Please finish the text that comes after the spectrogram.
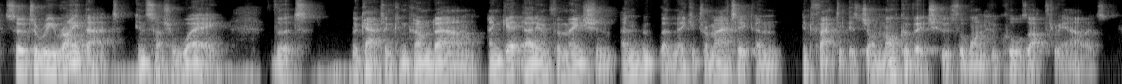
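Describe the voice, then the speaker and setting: A man telling an anecdote in an interview as a writer, explaining in measured detail, recorded with roomy echo. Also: low-pitched, fairly even intonation. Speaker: writer of audio drama, interview guest. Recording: roomy, echoey sound.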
